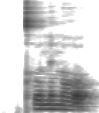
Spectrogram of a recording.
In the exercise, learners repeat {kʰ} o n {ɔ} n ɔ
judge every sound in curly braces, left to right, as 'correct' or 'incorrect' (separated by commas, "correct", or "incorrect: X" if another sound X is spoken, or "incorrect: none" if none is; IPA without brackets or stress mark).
correct, incorrect: ə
